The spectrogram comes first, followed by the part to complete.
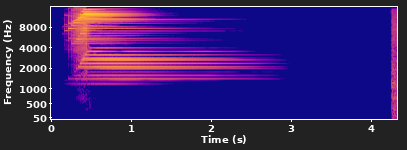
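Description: A single bright, bell-like chime, struck once just after the start and ringing away over about two seconds.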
